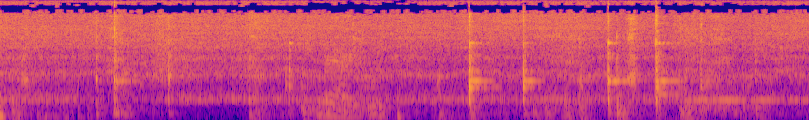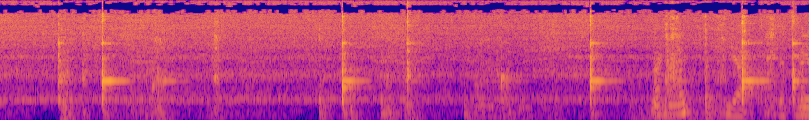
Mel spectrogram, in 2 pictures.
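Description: Metal spoon stirring soaked red lentils as they sizzle in hot ghee in a small pressure-cooker pot, with irregular sharp clinks of the spoon against the pot.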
